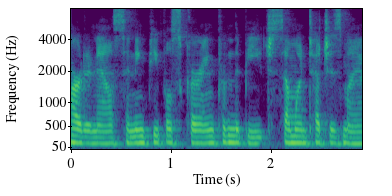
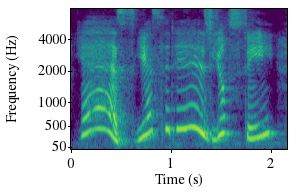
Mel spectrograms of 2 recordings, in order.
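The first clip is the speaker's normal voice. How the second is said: much higher, sing-song insistence; giddy insistence; slower than usual. Acted. Sister on the cliff brushing off her warning, elated.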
